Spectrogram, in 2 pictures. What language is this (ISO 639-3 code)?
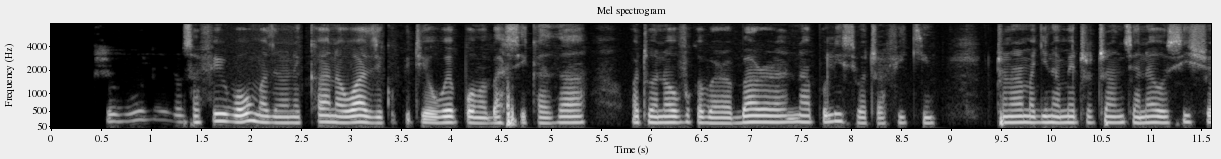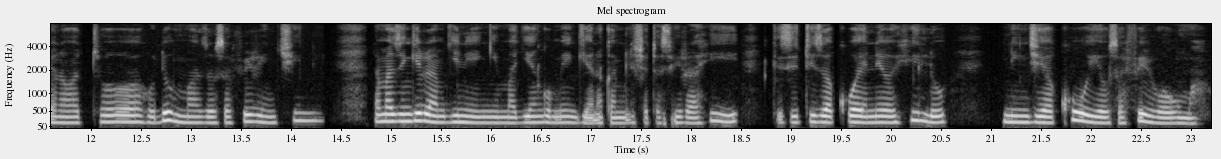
swa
